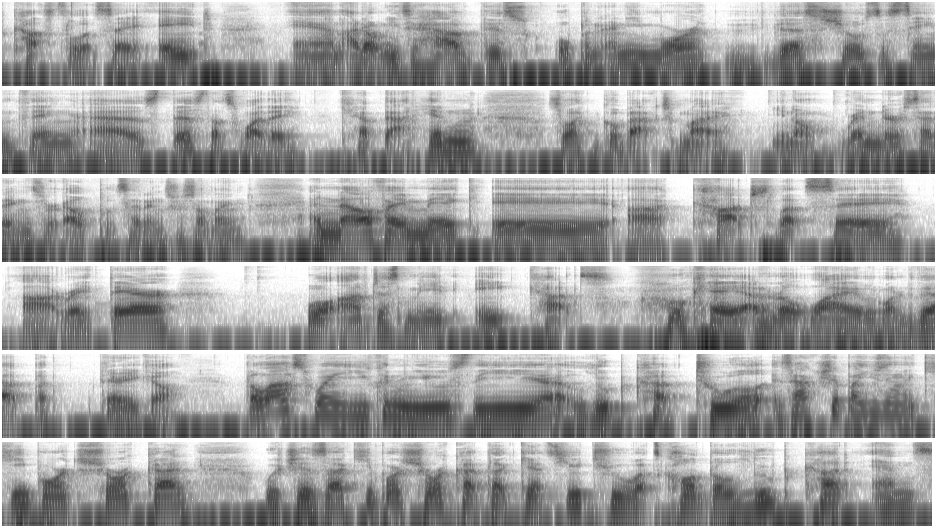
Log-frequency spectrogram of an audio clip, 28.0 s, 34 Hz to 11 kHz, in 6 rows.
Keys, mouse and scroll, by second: 7.9 click, 8.4 click, 8.8 click, 15.2-18.2 drag.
